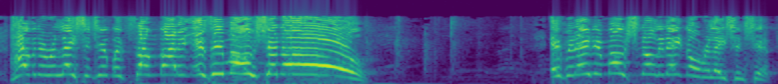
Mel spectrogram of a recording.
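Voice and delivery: loud, high preaching shout; preaching at full force. Acted. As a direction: whoop it to the congregation.

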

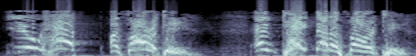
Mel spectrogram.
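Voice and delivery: loud, rising preacher's cadence; preaching. Acted. Preacher urging his congregation, loud and rising. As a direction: preach it with growing force.

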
